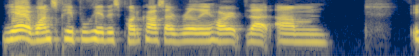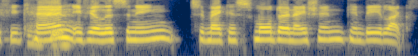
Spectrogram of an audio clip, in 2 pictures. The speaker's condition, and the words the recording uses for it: No condition.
